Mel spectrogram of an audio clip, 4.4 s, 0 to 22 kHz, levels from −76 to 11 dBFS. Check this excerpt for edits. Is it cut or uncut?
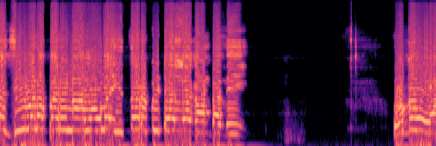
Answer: uncut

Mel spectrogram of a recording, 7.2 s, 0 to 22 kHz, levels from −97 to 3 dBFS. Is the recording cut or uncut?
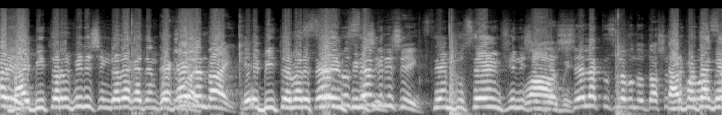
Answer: uncut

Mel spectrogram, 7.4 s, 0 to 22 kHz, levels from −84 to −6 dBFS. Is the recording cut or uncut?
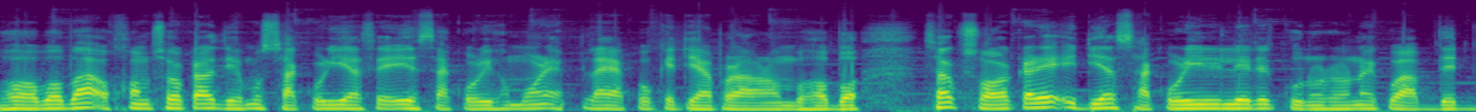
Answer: uncut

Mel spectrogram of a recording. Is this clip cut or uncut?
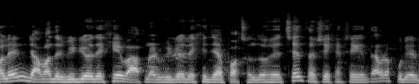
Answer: uncut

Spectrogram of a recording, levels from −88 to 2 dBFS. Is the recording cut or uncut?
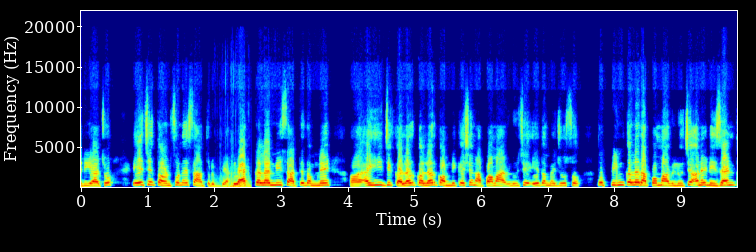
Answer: cut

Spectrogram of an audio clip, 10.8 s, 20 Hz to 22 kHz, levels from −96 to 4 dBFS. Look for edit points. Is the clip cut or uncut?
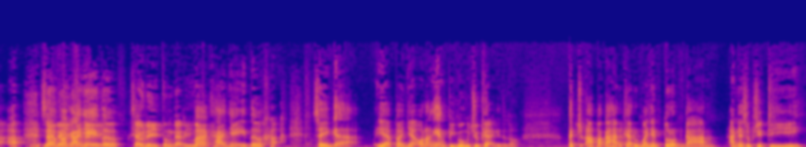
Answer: cut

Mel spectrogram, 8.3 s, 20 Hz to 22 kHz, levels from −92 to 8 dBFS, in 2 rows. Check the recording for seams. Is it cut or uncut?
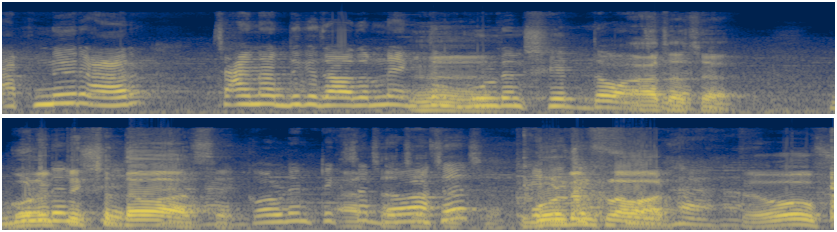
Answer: cut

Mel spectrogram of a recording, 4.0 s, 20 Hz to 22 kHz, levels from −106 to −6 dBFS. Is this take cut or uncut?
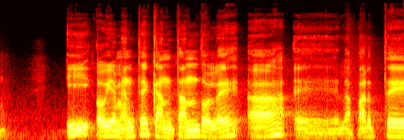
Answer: uncut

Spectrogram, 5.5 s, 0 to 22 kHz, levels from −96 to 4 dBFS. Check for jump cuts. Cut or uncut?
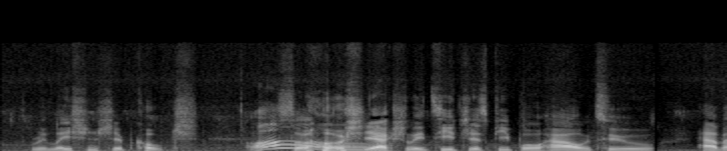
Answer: uncut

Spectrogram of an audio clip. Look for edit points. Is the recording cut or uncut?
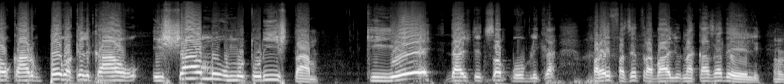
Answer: uncut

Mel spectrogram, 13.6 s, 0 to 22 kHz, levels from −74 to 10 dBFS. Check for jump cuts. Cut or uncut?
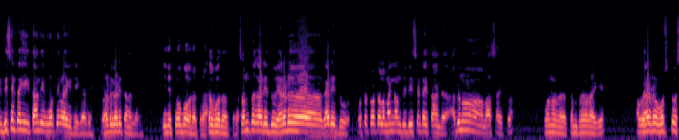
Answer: cut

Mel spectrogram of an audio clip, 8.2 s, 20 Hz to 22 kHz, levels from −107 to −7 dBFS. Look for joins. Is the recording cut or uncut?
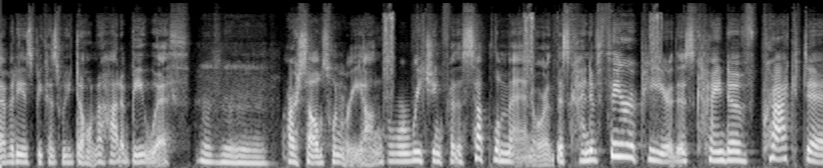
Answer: cut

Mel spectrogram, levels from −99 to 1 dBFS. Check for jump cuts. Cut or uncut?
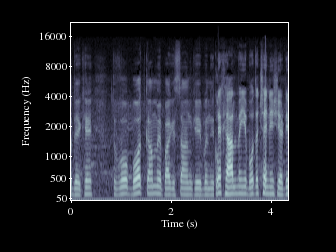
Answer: cut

